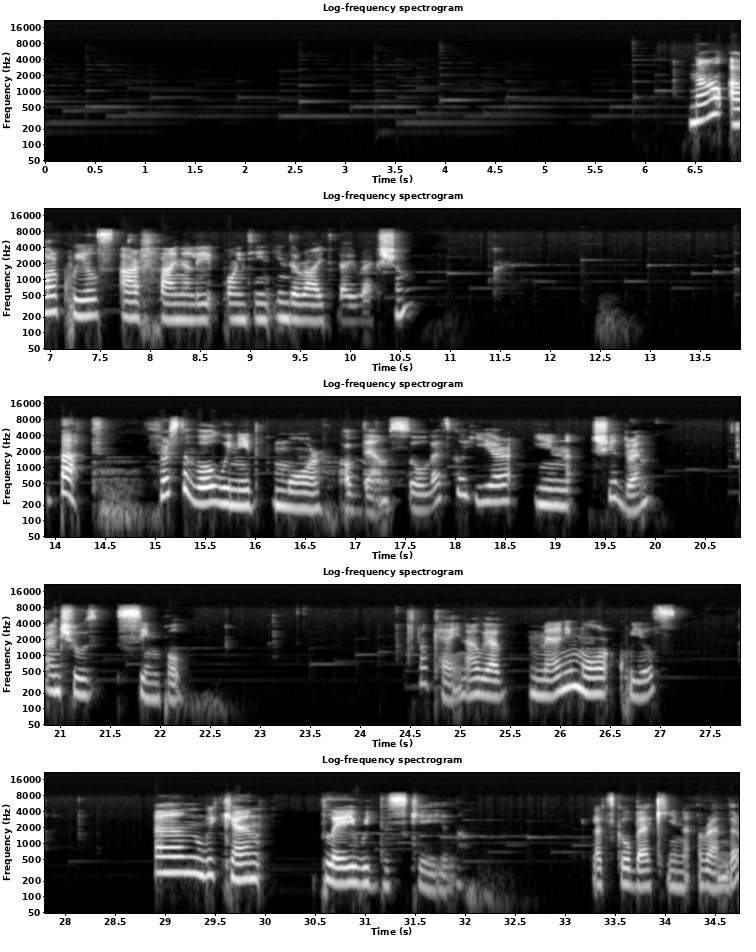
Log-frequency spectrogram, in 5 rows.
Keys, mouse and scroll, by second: 1.2 scroll up 2, 1.6-2.9 shift+middle drag, 2.9 click, 3.4 middle click, 3.7 scroll up 2, 3.9 Tab, 4.4-4.9 scroll down 1, 4.9-6.0 shift+middle drag, 6.0-6.5 scroll up 2, 6.5-8.5 middle drag, 8.5 scroll down 2, 8.7-11.6 middle drag, 11.6-12.5 middle drag, 12.9 scroll up 1, 13.1 click, 14.8-15.7 shift+middle drag, 15.7-16.4 scroll down 5, 16.4-17.0 scroll down 1, 17.0-18.6 scroll down 3, 18.6-20.0 drag, 21.4-22.0 middle drag, 22.0 click, 22.5-22.8 scroll up 3, 22.8 scroll down 3, 23.0-26.5 middle drag, 26.8 shift+middle click, 27.3-28.1 scroll up 1, 28.1 scroll down 1, 28.3 middle click, 28.9-29.6 scroll up 2, 29.6-30.3 scroll down 1, 30.3-30.8 scroll up 1, 30.8-31.4 scroll up 1, 31.4-34.7 scroll up 4.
